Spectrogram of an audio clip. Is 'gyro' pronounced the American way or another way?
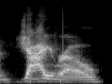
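American. Gyro is said the American way.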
